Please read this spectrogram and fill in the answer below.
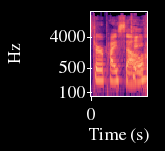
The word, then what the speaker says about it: Pycelle: And then he kind of addresses Maester Pycelle.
